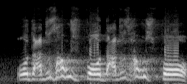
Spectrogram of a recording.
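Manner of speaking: high, eager, keen voice.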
